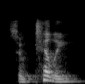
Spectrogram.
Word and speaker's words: Sotelli: On the other side of the glass is Stephanie Sotelli. Sotilli, that's the right way to say it.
